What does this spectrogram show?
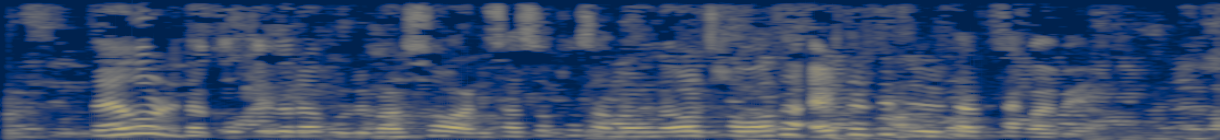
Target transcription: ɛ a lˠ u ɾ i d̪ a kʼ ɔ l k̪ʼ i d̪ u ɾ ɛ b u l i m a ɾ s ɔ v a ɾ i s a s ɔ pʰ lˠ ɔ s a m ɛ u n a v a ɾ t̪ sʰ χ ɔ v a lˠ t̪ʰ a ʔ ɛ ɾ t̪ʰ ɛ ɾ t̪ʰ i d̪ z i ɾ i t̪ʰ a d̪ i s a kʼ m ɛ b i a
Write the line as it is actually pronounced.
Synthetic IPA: ɛ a lˠ u ɾ i d̪ a kʼ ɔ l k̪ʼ i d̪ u ɾ ɛ b u l i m a ɾ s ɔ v a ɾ i s a s ɔ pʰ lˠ ɔ s a m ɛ u n a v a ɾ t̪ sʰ χ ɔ v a lˠ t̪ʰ a ʔ ɛ ɾ t̪ʰ ɛ ɾ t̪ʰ i d̪ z i ɾ i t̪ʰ a d̪ i s a kʼ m ɛ b i a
